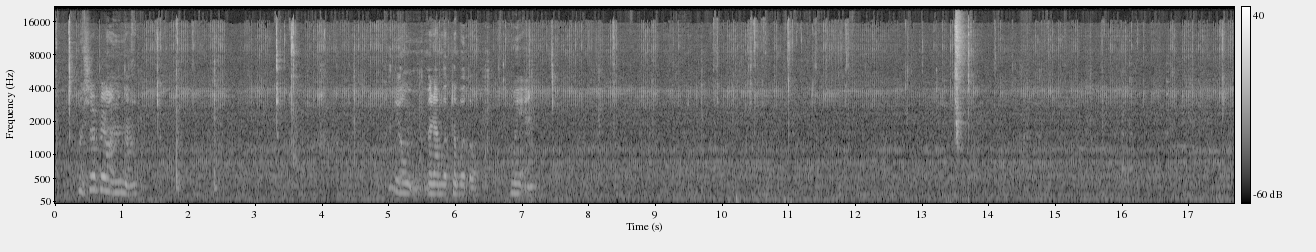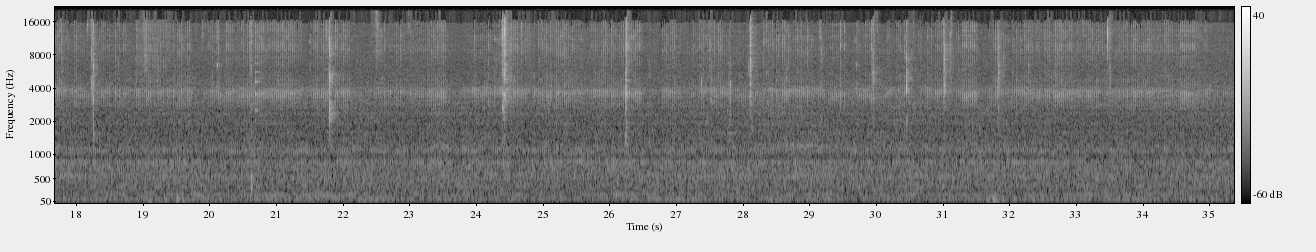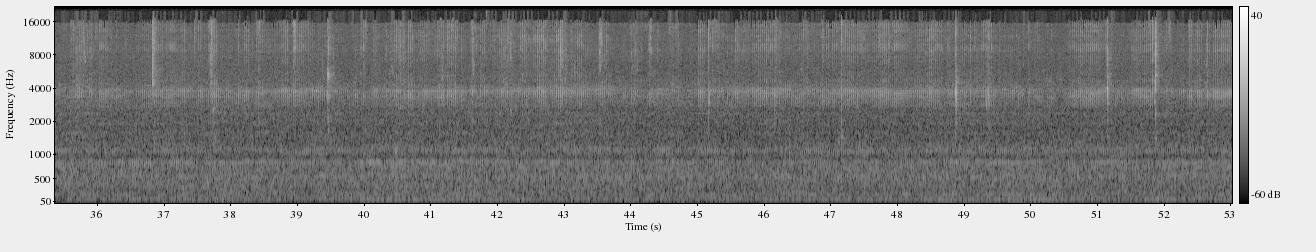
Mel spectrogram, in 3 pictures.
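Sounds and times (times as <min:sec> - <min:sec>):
electric fan humming: 0:00.0 - 0:53.0
eating clicks: 0:06.4 - 0:22.2.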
